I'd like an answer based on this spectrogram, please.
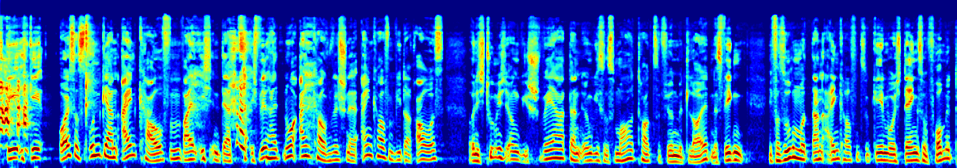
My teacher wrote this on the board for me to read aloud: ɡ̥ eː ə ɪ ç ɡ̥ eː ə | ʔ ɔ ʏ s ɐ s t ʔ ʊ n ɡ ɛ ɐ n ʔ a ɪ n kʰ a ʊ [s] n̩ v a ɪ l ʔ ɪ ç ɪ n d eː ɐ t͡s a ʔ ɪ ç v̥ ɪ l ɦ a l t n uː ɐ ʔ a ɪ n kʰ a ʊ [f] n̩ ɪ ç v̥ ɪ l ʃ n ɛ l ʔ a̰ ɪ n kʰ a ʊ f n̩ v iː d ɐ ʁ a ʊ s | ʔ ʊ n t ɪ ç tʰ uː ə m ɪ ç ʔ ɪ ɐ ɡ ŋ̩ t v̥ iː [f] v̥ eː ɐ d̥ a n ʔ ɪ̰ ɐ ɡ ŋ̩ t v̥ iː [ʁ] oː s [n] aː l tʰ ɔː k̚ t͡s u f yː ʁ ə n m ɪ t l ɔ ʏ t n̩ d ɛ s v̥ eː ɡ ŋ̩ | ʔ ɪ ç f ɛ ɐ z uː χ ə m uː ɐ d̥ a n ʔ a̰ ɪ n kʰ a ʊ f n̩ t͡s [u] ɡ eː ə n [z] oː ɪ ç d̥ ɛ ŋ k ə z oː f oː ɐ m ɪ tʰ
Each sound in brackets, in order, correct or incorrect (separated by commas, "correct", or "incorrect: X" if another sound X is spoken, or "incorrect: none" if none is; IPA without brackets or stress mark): incorrect: f, correct, incorrect: ʃ, incorrect: z, incorrect: m, correct, incorrect: v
